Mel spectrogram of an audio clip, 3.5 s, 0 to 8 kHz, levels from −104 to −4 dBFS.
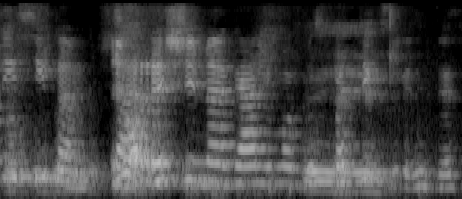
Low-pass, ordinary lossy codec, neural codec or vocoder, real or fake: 7.2 kHz; MP3, 48 kbps; none; real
